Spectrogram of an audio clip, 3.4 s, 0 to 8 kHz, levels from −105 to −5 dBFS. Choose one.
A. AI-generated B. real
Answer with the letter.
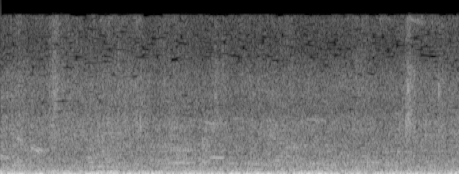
B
